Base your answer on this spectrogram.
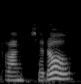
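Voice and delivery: "ranchero" with the weight on the final "ro"; wrong stress, last syllable. Shown as a demonstration. Teacher showing a mistake, "ranchero" stressed on last syllable. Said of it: "it's not ranchero".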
